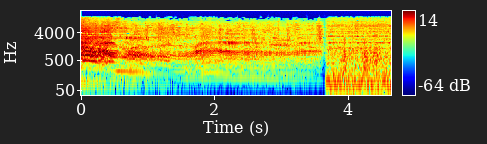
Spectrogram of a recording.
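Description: A creature groans low and drawn out.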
